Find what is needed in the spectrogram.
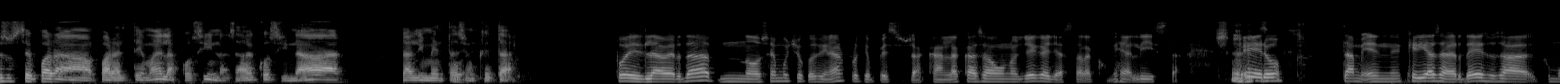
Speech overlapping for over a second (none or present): none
